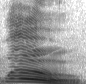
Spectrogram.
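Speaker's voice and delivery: mock-astonished wife, voice well up; amazed. Admiral's wife sees him leave his wheelchair, amazed.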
